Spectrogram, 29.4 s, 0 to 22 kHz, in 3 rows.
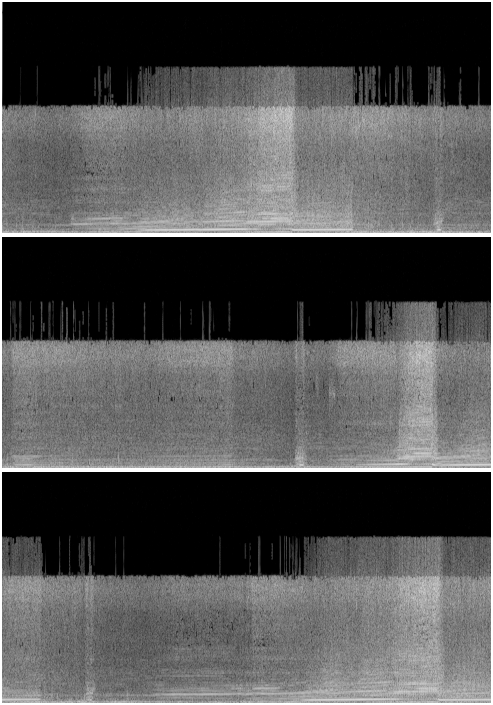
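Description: Track car's engine heard from inside the car, pulling hard through the gears. The pitch climbs and then drops at upshifts about 6 s, 18 s and 28 s in. In between it runs lower and steadier through a slower section, with a few short sharp clicks.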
